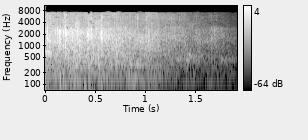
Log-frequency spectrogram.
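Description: A church crowd claps together in a dense, crackling burst of applause for a helper who assisted at the front, starting strong and gradually fading over a couple of seconds, with no voices over it.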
